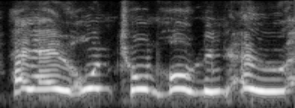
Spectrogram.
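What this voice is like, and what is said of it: Imitation with heavy British accent. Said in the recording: “that has too much of a British accent. You have to just make it just be a high voice.”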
